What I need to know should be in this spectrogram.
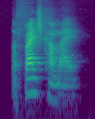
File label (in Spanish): Voice Acting es M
